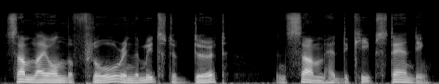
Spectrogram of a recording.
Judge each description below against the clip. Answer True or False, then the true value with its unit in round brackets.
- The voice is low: True (95 Hz)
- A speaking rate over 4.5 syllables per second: False (4.4 syllables/s)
